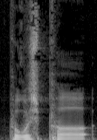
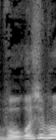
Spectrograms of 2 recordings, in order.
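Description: First: It is said flatly, like a robot. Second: It is said warmly, with affection.

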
